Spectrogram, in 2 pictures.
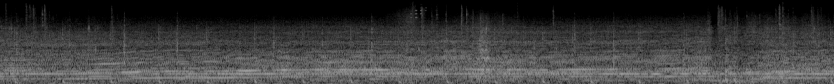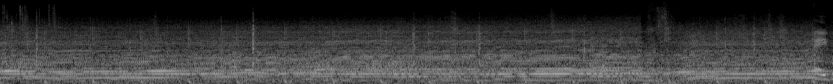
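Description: A sports car engine driven in the racing game Forza Horizon 4 drones steadily and continuously with a rich, layered tone, holding fairly even power throughout without sharp revs.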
